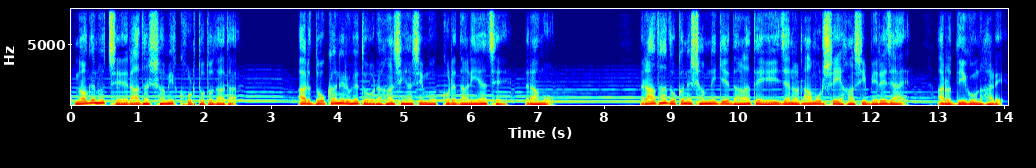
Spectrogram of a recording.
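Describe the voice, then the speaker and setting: Deep-toned man narrating a cartoon. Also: animated, warm tone, soft background music. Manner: dramatic, measured. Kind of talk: scripted storybook narration.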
